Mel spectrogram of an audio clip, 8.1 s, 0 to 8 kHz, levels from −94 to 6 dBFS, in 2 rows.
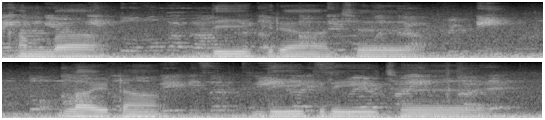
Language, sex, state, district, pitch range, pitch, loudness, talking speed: Hindi, male, Rajasthan, Jaipur, 85-115 Hz, 110 Hz, -18 LUFS, 65 wpm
